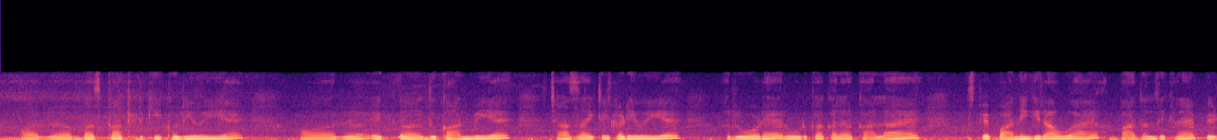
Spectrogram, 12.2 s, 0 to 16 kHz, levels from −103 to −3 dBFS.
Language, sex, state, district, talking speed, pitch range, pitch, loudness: Hindi, female, Uttar Pradesh, Etah, 180 wpm, 220-245 Hz, 230 Hz, -19 LUFS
